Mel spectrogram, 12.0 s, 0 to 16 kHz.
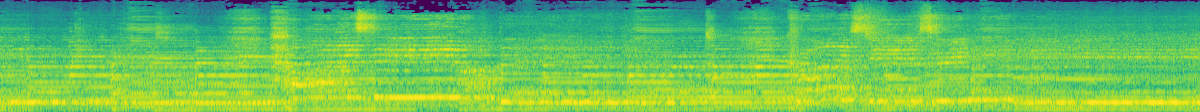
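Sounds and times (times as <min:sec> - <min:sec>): worship band playing: 0:00.0 - 0:12.0
voices singing together: 0:02.7 - 0:07.2, 0:07.8 - 0:12.0.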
